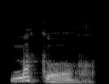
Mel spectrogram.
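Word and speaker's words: מקור: intéressant la source en hébreu se dit marcor ma corps qui s'écrit soit de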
